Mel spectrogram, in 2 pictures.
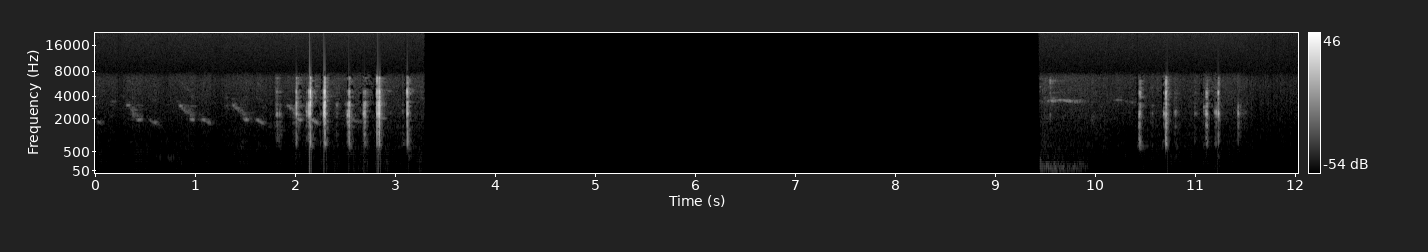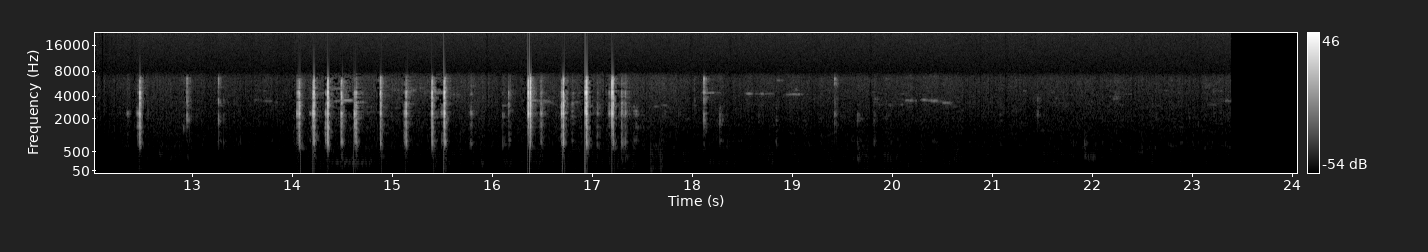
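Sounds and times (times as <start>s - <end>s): birds pecking at a feeder: 0.5s - 3.3s, 9.5s - 11.6s, 12.4s - 20.6s.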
